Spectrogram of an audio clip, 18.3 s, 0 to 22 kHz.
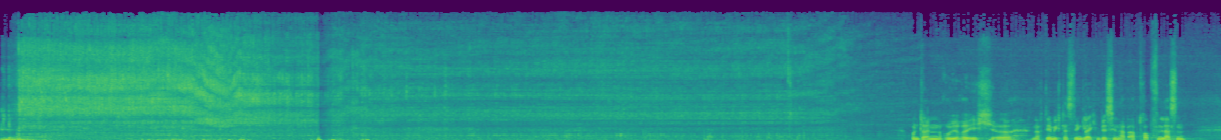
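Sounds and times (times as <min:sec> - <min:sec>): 
rising gurgling sweep: 0:00.0 - 0:08.8
large amount of water pouring into a mop bucket: 0:00.0 - 0:15.9
speech: 0:13.7 - 0:17.9.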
